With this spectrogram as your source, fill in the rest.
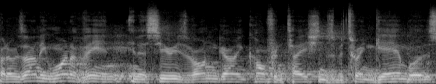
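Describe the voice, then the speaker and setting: Over noticeable background noise and audible room echo, a man with an Australian accent speaks at medium pitch. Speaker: history author. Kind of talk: history talk to a live audience. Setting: stage with audience at a history event.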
